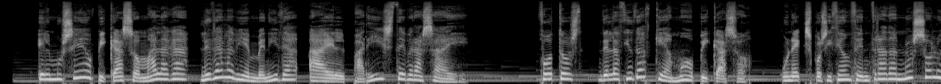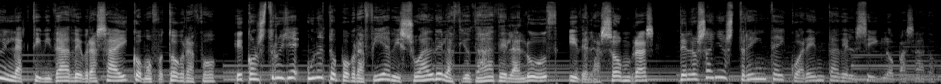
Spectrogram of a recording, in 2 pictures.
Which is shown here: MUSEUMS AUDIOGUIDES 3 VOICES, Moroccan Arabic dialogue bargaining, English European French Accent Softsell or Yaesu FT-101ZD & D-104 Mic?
MUSEUMS AUDIOGUIDES 3 VOICES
